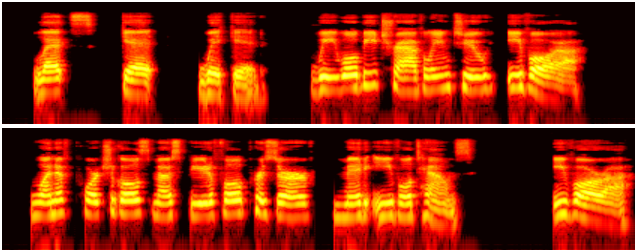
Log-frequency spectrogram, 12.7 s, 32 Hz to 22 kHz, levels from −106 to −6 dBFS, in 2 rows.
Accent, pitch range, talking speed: American, 190-230 Hz, 85 wpm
